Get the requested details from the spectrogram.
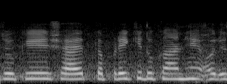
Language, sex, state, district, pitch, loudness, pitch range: Hindi, female, Uttar Pradesh, Ghazipur, 255 Hz, -21 LUFS, 250-265 Hz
